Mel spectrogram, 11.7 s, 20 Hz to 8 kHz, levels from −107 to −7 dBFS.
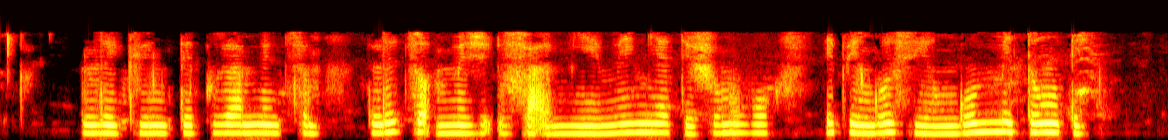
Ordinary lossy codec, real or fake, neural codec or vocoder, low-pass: AAC, 16 kbps; real; none; 7.2 kHz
